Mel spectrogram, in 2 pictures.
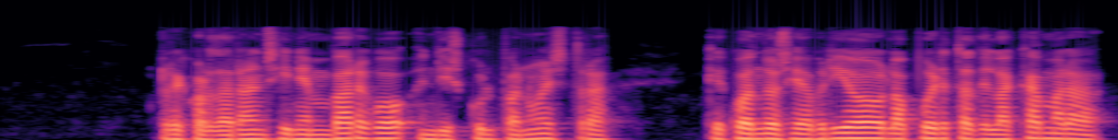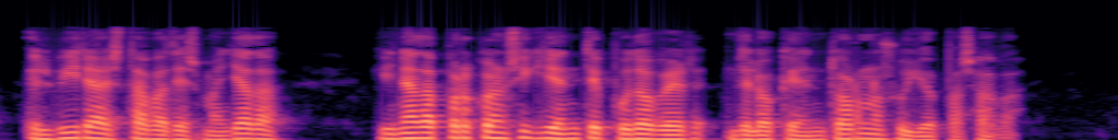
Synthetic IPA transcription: re̞ko̞ɾðaɾansinẽ̞mbaɾɣ̞o̞ʔe̞nd̪iskulpanwe̞st̪ɾa | ke̞kwand̪o̞se̞aβɾjo̞lapwe̞ɾt̪aðe̞lakamaɾa | elβiɾae̞st̪aβaðe̞zmaʝaða | inaðapo̞ɾko̞nsiɣje̞nt̪e̞puðo̞βe̞ɾðe̞lo̞ke̞ːnt̪o̞ɾno̞suʝo̞pasaβa

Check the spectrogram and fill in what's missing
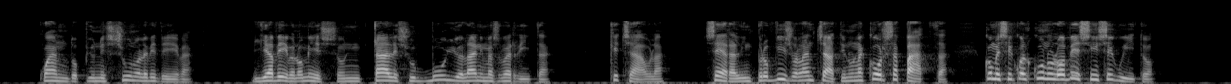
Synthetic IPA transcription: kwand̪opjunːesːuːnoleved̪eːva | ʎiaveːvanomesːoint̪aːlesubːuʎːolaːnimazmarːiːt̪a | k̟et͡ʃːa̰wla | sɛːɾaːlimpɾovːiːzolant͡ʃaːt̪oinunakorsapat̪sːa̰ | komesekːwalkuːnoloavesːeinseɡwiːt̪o

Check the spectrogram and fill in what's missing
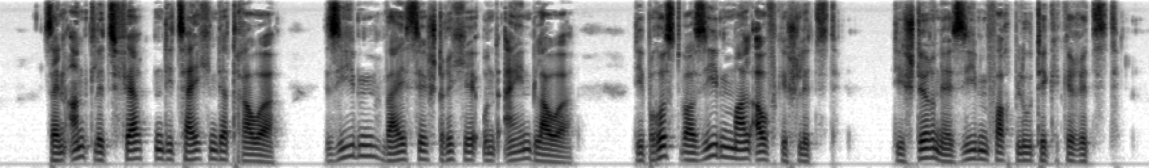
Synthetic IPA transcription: z̥aɪnʔantʰlɪt͡sfɛʁp̚tn̩diːt͡saɪçn̩deːɐtʁ̥aʊɐ | ziːbm̩vaɪsəʃtʁ̥ɪçəʔʊntʔa̰ɪnblaʊɐ̰ | d̥iːbʁʊstv̥aːɐziːbm̩ːaːlʔa̰ʊfɡ̥əʃlɪt͡st | d̥iːʃtɪʁnəziːbm̩faχb̥luːtʰɪçɡ̥əʁɪt͡st

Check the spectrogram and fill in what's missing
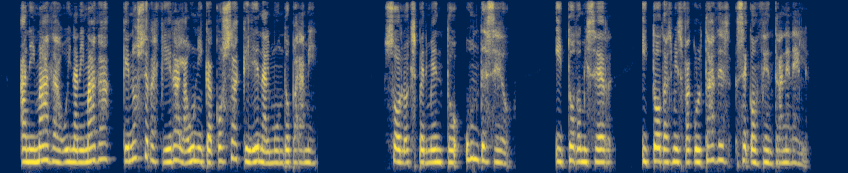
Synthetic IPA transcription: anĩmaðaoinanĩmaðake̞no̞se̞re̞fje̞ɾaːlaunikako̞sake̞ʎe̞naelmũnd̪o̞paɾami | so̞lo̞ekspe̞ɾimẽ̞nt̪o̞und̪e̞se̞o | it̪o̞ðo̞mise̞ɾ | it̪o̞ðazmisfakult̪aðe̞sːe̞ko̞nθe̞nt̪ɾane̞ne̞l

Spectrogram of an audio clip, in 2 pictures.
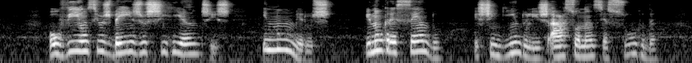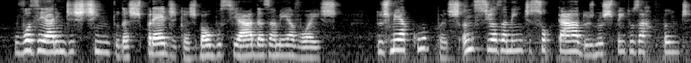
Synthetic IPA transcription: owviɐ̃w̃siʊzbejʒʊʃʃihiɐ̃nt͡ʃɪ̰s | inũmeɾṵs | ɪnɐ̃w̃kɾesẽnd̪ʊ | eʃt͡ʃĩŋɡĩnd̪ʊliza̰ːsonɐ̃siɐsuɾd̪ɐ | ʊvozeaɾĩd͡ʒiʃt͡ʃĩnt̪ʊd̪ɐʃpɾɛd͡ʒikɐzbawbusiad̪ɐzɐmejɐvɔjs | d̪̥ʊzmejɐkuwpɐʃɐ̃siɔzɐmẽnt͡ʃɪsokad̪ʊʒnʊʃpejt̪ʊzaɾfɐ̃nt͡ʃɪ̥

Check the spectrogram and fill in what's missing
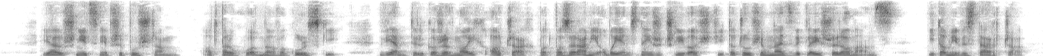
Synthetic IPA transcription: jajuʂɲit̪sɲɛpʂɘpuʂt͡ʂam | ʔɔ̰t̪paɾwxwɔd̪nɔvɔkulskʲi | vʲjɛmt̪ɘlkɔʐɛvmɔjixɔt͡ʂa̰xpɔt̪̚pɔzɔɾamʲiʔɔ̰bɔjɛnt̪nɛjʐɘt͡ʂlʲivɔɕt͡ɕit̪ɔt͡ʂɨwɕɛ̃najzvɘklɛjʂɘɾɔma̰ns | it̪ɔmʲivɘst̪aɾt͡ʂa̰

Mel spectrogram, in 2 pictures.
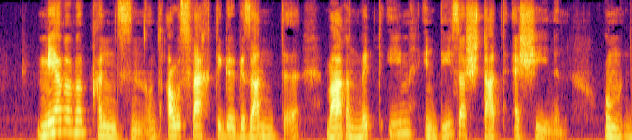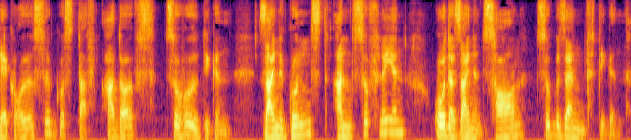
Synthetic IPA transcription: meːʁəʁəpʁ̥ɪnt͡sn̩ʊntʔaʊsv̥ɛʁtɪɡəɡəzantʰəvaːʁənmɪtiːm | ɪndiːzɐʃtatɛɐʃiːnən | ʔʊmdeːɐɡʁøːsəɡʊstaːfʔadɔlfs | t͡suɦʊldɪɡən | zaɪnəɡʊnstʔant͡sufleːən | ʔoːdɐzaɪnənt͡sɔɐn | t͡subəzɛnftɪɡən

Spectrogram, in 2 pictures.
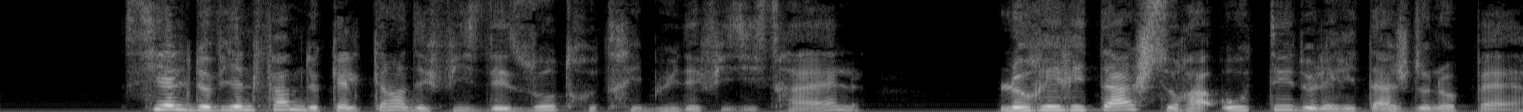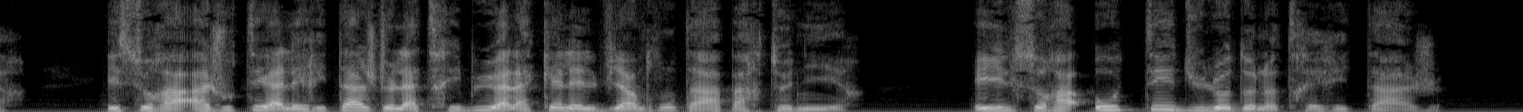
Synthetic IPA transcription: siɛld̪əvjɛnfamd̪əkʲɛlkʲɛ̃d̪efis̬d̪ezot̪χət̪χibyd̪efisd̪isχaɛlː | œʁeʁit̪aʒsəʁaʔot̪ed̪əleʁit̪aʒd̪ənopɛ̰ːʁ | esəʁaʔaʒut̪ealeʁit̪aʒd̪əlat̪χibyalakʲɛlɛlvjɛ̃d̪ʁɔ̃t̪aːpaʁt̪əniːʁ | eilsəʁaʔot̪ed̪ylod̪ənɔt̪χeʁit̪aːʒ

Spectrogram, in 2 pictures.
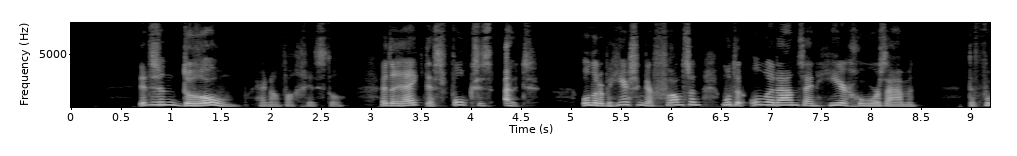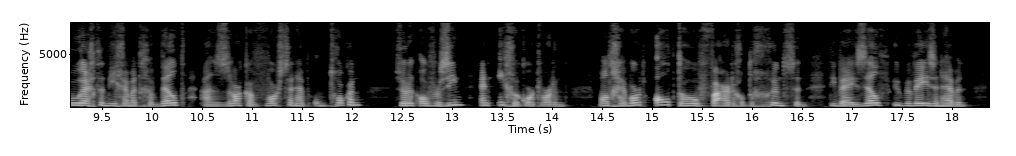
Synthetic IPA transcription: d̥ɪtɪsəndrowmhɛɹnɑmvɑnχɪnstəlˠ | hətrɛjk̚dɛsfɔlˠksɪsœɥt | ʔɔndəɹdəbəɦɪːɹsɪŋdɛɹfrɑnsənmutənɔndəɹdaːnzɛjnɦɪːɹχəɦʊːɹzaːmən | d̥əv̥ʊːrɛχtəndiχɛjmɛtχəʋɛlˠtʔaːnzʋɑkəvɔɹstənɦɛp̚tɔntrɔkən | z̥ɵlənʔowvəɹzinɛnɪnχəkɔɹtʋɔɹdən | ʋɑntχɛjʋɔɹtɑlˠtəɦowfvaːɹdəχɔp̚dəχɵnstənd̥iʋɛjzɛlˠfybəʋejzənɦɛbən

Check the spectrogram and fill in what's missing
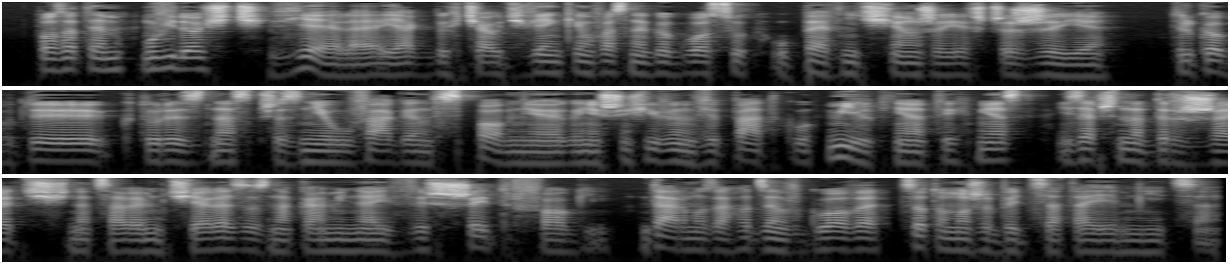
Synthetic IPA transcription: pɔzat̪ɛmːuvʲid̪ɔɕt͡ɕvʲjɛlɛ̰ja̰ɡ̚bɘxt͡ɕawd͡ʑvʲjɛŋkʲɛmvwasnɛɡɔɡwɔsuupɛvɲit͡ɕɕɛʐɛjɛʂt͡ʂɛʐɘjɛ | t̪ɘlkɔɡd̪ɘkt̪uɾɘznaspʂɛzɲɛuvaɡɛfspɔmɲawɔjɛɡɔɲɛʂt͡ʂɛ̃ɕlʲivɘmvɘpat̪kumʲilkɲɛnat̪ɘxmʲjast̪izat͡ʂɘnad̪rʐat͡ɕnat̪sawɛmt͡ɕɛlɛzɔznakamʲinajvɘʂːɛjt̪ɾfɔɡʲid̪aɾmɔzaxɔd̪zɛvɡwɔvɛt̪sɔt̪ɔmɔʐɛbɘd͡ʑzat̪ajɛmɲit̪sa̰

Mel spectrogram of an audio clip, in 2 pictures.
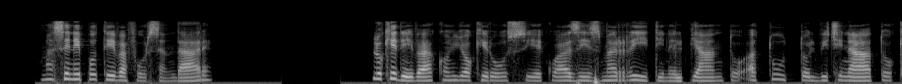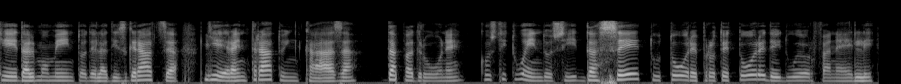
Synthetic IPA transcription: masenepot̪eːvaforseand̪aːɾe | lok̟jed̪eːvakonʎɔk̟ːiɾosːiekːwaːzizmarːiːt̪inelpjant̪oʔa̰t̪ːut̪ːoilvit͡ʃinaːt̪oked̪almoment̪od̪elːad̪izɡɾat̪sːjaʎiɛːɾaent̪ɾaːt̪oiŋkaːza | d̪apːad̪ɾoːnekost̪it̪uɛnd̪osid̪aset̪ut̪oːɾepɾot̪et̪ːoːɾed̪ejd̪uːeorfanɛlːi

